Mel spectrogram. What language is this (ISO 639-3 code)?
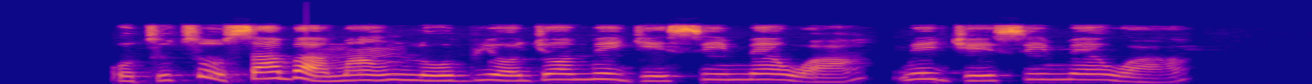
yor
